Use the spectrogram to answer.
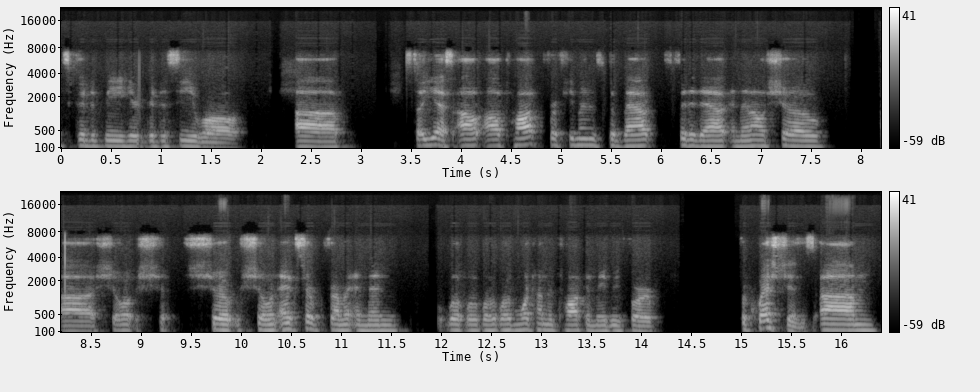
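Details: Adult male person who stutters, a documentary filmmaker, speaking at a stuttering event, with word and phrase repetitions; stuttering.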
